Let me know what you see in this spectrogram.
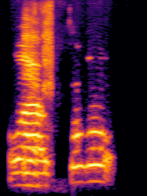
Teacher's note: Ya, hati huruf ko-nya di mana makhrajnya, ujung lidahnya ada di pangkal gigi seri bagian atas, hanya dia dibaca tebal dengan mengangkat pangkal lidah ya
